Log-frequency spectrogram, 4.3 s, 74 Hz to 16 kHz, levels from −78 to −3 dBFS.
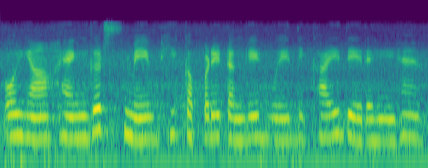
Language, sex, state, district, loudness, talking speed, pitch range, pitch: Hindi, female, Punjab, Pathankot, -16 LUFS, 170 wpm, 190-205 Hz, 195 Hz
